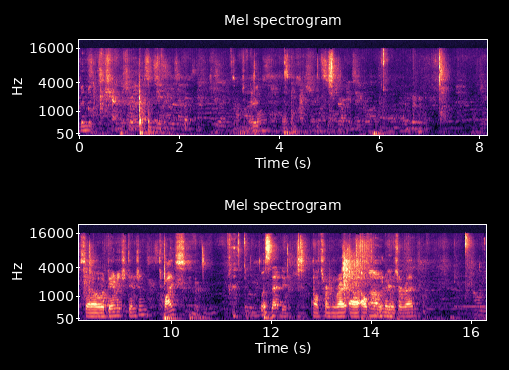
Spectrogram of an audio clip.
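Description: Plastic game pieces click and slide on a table.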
